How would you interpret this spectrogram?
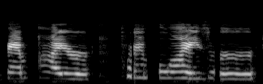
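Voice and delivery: ordinary talk, nothing marked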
